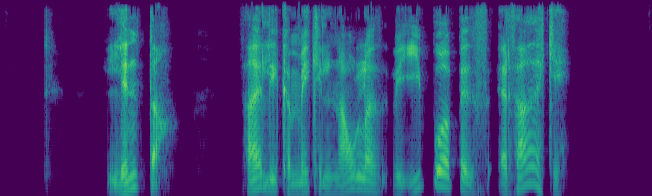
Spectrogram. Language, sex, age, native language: Icelandic, male, 30-39, Icelandic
